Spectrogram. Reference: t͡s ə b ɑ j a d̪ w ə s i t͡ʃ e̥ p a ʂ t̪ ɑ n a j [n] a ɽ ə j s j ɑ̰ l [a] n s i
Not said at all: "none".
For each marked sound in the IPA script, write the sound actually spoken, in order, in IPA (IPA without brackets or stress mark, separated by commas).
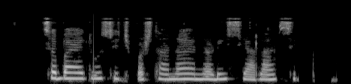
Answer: n, ɑ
